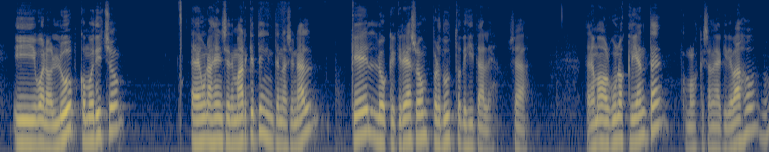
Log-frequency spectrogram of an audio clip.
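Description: In an Andalusian accent, a man speaks at a fairly quick pace. His pitch is fairly high, with ordinary variation. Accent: Andalusian (Córdoba). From Andalusia, Córdoba (Spain); Andalusia, Spain. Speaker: software engineer, conference speaker; conference speaker. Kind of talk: conference talk. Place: classroom.

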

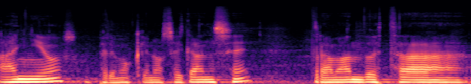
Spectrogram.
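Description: A man talks in a monotone, flat intonation. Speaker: debate moderator. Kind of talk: moderator's opening remarks at a panel. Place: hall.

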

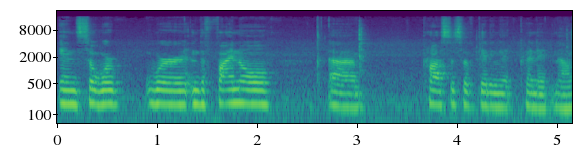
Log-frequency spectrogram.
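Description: Monotone, flat intonation at a moderate pace, with light background noise. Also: woman. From Mexico City. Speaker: poet. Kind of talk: interview. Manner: halting. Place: home room. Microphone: camera far.

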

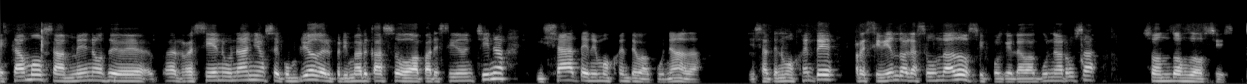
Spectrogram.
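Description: Someone with an Argentine accent speaks at a moderate pace, the sound dry with no echo and light background noise underneath. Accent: Argentine Spanish (Rioplatense). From Argentina. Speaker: TV panelist. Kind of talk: casual chat. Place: home room. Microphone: earbuds.

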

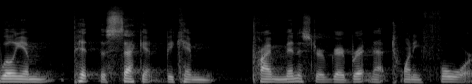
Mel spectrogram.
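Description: At a fairly slow pace and a medium pitch, a man speaks in a monotone, flat intonation against a quiet background. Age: 50s. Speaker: pastor. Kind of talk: sermon. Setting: church. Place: church. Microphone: headset.

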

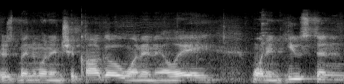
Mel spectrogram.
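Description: Over noticeable background noise, a man with a Cuban-American accent talks at a moderate pace in a fairly low pitch. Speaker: architect and professor. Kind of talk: conference speech. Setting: conference hall with live audience.

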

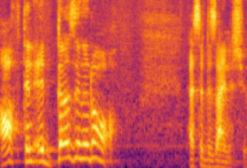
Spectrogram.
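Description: The man's speech moves at a fairly quick pace. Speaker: education program funder; conference presenter. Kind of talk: conference talk. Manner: fast; animated. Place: hall.

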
